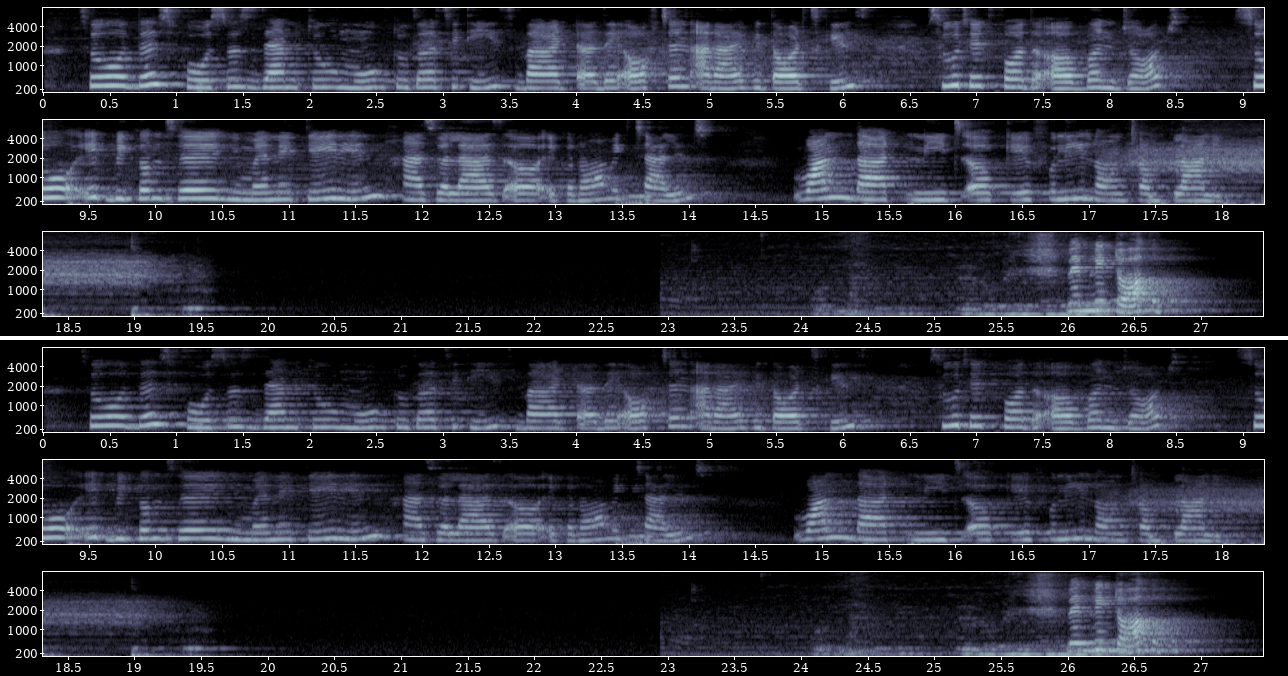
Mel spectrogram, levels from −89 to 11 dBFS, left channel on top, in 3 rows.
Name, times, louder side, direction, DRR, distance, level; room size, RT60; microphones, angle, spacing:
voice 1, 0.3-8.5 9.0-14.1 14.8-19.5, left 5 dB, 80° left, 0.8 m, -25 dB
voice 2, 24.1-24.8 25.2-26.7, left 2 dB, 5° left, 2.0 m, -25 dB
25.5 x 22.5 x 8.3 m
head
